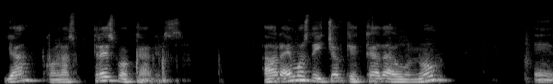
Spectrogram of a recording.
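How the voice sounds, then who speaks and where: Male teacher, unhurried and husky, video-call class, keeps asking "right?". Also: mid-range voice, a little mellow. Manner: checks in with "¿ya?" and "¿no?" often. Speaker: Aymara language teacher. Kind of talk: online class explanation.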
